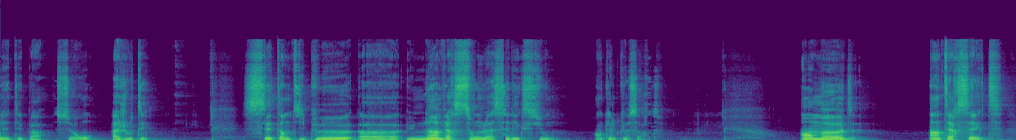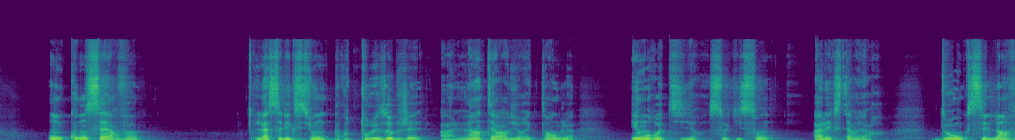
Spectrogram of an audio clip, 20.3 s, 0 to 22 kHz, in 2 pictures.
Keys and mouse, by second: 9.4 click, 13.8-18.3 drag.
